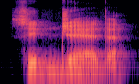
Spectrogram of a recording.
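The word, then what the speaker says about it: سجادة: Here we have kasra, so we will pronounce it as si, sijjada, sijjada, sijjada, which means a carpet, as you see here.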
